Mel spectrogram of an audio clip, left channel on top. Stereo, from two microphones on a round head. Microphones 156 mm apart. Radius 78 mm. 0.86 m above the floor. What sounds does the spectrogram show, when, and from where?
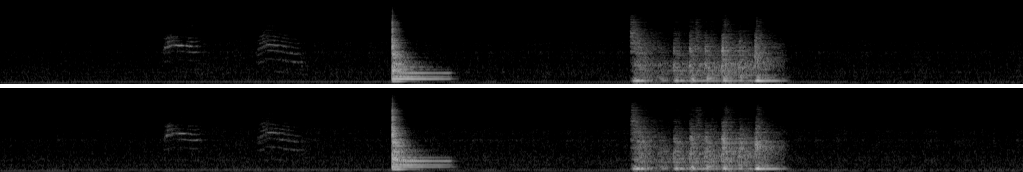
1.6 s a cat meowing: 60° left (ahead or behind), 2.5 m
3.9 s a snare drum: centre (ahead or behind), 0.6 m
6.3 s knocking: 70° left (ahead or behind), 3 m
